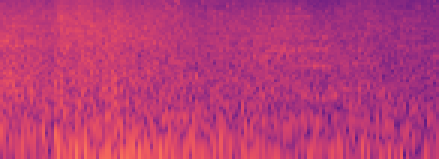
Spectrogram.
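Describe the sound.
A charged energy bomb exploding: a loud, continuous roaring blast with deep rumble fills about three seconds, easing slightly toward the end.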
